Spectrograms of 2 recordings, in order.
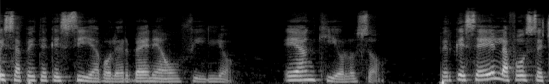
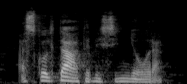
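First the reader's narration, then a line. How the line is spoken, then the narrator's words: Soft and calm. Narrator (Italian): egli rispose, piano e calmo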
